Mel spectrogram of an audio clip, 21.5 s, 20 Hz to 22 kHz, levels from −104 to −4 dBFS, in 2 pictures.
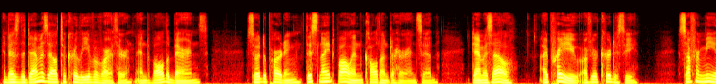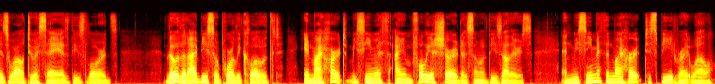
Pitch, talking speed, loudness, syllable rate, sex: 115 Hz, 195 wpm, -19 LUFS, 5.4 syllables/s, male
